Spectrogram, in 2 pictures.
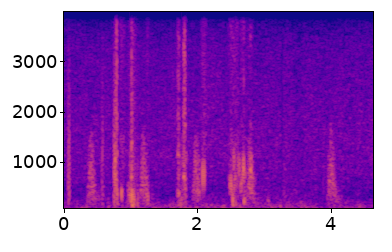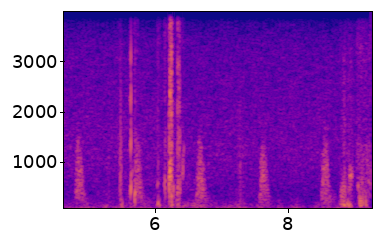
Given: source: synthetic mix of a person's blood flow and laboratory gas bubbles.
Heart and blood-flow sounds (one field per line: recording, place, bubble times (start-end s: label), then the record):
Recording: Doppler ultrasound of blood flow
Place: subclavian vein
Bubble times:
0.78-1.17 s: bubbles
1.25-1.31 s: bubbles
1.72-1.89 s: bubbles
2.08-2.17 s: bubbles
2.49-2.87 s: bubbles
5.63-5.79 s: bubbles
6.05-6.12 s: bubbles
6.16-6.47 s: bubbles
8.79-9.00 s: bubbles
9.05-9.27 s: bubbles
From the record:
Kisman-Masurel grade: 232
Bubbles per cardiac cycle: several, 3 to 8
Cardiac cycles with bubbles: 50 to 99%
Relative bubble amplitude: moderate (0.250 to 0.450)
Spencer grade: 3 (all of the cardiac periods contain showers or single bubble signals, but not dominating or overriding the cardiac motion signals)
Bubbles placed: anywhere in the cardiac cycle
